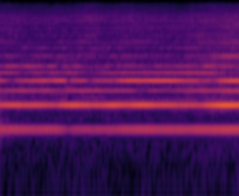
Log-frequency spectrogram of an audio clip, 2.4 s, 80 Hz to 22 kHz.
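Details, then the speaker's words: Eachine Mini F-16 RTF electric jet, armed on the ground: a clean high-pitched motor whine at full throttle, dropping smoothly as power comes off. Normal full-throttle run. "Whoa, do you see the, okay, so let's see how much, whoa, that's a pretty good amount of power."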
